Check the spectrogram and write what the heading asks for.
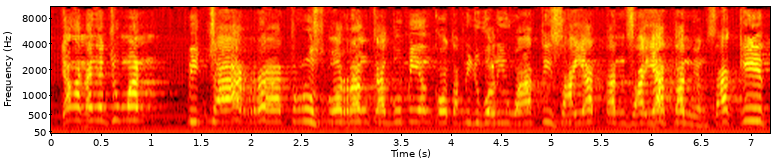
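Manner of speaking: forceful preaching. Acted. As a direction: preach God's words at full force. Quoting God, preaching hard. (khotbah berapi-api, lambat dan keras)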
